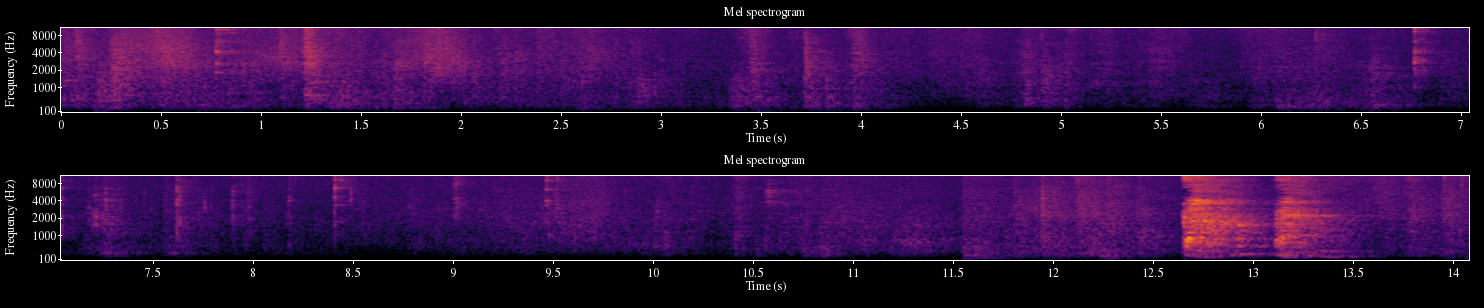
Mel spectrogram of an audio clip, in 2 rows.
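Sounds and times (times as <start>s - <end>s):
clothing rustling: 0.0s - 12.7s, 13.5s - 14.0s
feet shuffling on wooden floor: 9.2s - 12.7s.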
